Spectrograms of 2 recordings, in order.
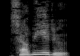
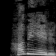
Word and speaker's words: Xavier: れているなおスペインにおいてシャビエルはカタルーニャ語でシャビエルカスティーリャ語でハビエルと一般に発音されるが個別にどう発音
